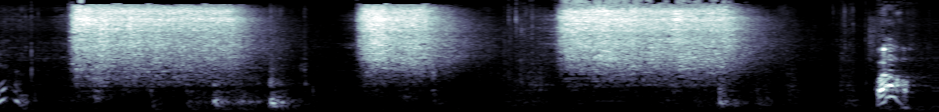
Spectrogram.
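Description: A hand rubs across a plastic surface in three long, hissing strokes.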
